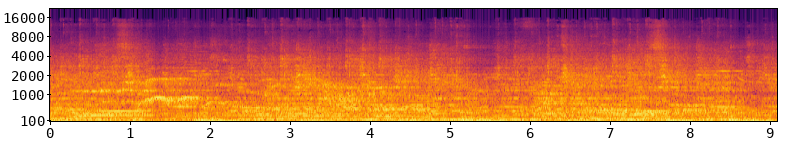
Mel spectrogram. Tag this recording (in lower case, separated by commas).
music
